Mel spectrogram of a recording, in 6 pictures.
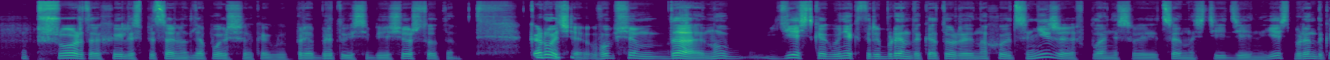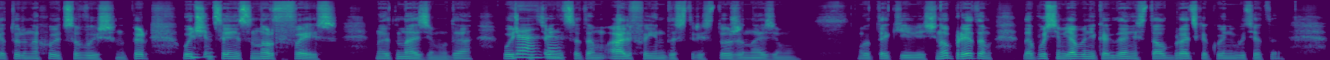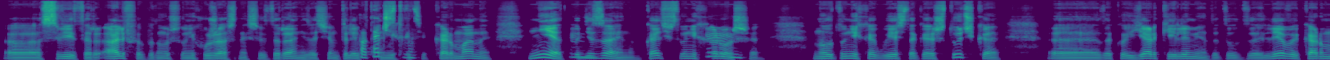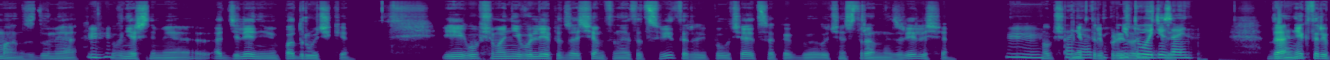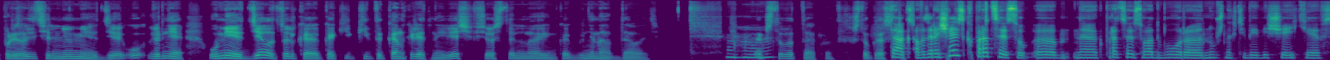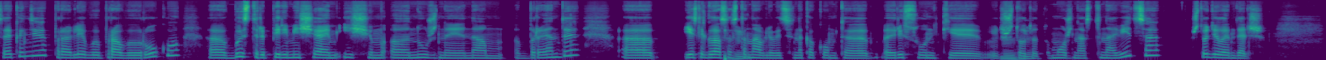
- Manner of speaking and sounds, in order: chuckle; tapping
- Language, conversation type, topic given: Russian, podcast, Что помогает создать персональный стиль при ограниченном бюджете?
